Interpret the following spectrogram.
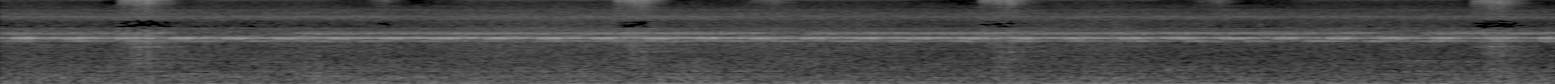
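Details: Crickets in a nature recording, a steady shrill high chirping in dense bands, pulsing rapidly with little change, with brief hissy bursts every couple of seconds over a faint low background hum.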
